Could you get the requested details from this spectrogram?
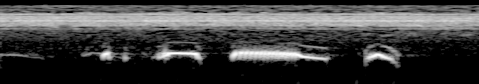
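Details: Calling spotted dove, locally tekukur, in 'pokal tanggung' style: brief soft notes, a flat sustained coo, a long vibrato coo falling in pitch, and a closing short rounded note, with continuous hiss in the background.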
